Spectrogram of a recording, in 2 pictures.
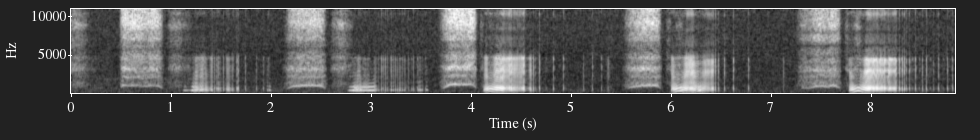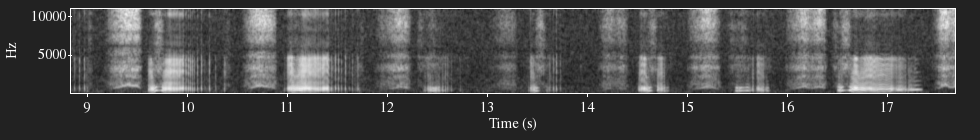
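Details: Snoring: loud, rattling snores with snorting breaths, irregular, about 30 a minute.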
